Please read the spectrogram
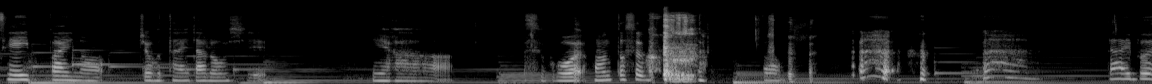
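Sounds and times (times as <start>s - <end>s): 
speech: 0.0s - 2.9s, 3.7s - 10.1s, 11.1s - 11.5s
sharp cough: 6.5s - 7.1s
short rough throat-clearing: 6.6s - 7.1s
low vocal noises: 7.6s - 8.2s.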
